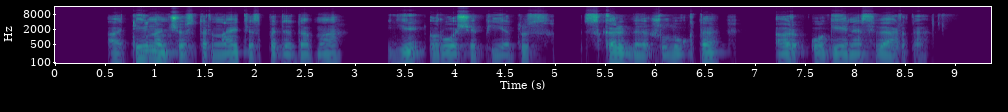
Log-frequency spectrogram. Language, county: Lithuanian, Šiauliai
